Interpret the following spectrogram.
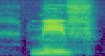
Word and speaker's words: Maeve: Maeve rhymes with Dave.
